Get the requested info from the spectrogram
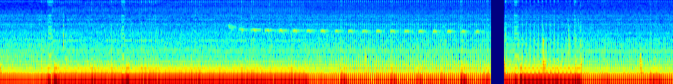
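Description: Steady low rumble from the trail camera's microphone, with a bird calling a run of short, evenly spaced whistled notes, about three a second and slightly falling in pitch, in the middle. The sound cuts out for an instant about ten seconds in.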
